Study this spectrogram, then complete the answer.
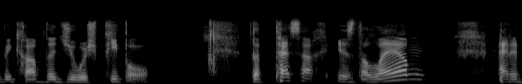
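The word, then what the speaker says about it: פסח: You put the word together and you get pes. Pesak.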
